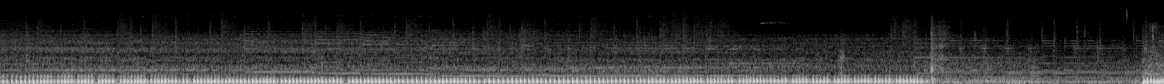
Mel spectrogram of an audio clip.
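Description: A motorcycle runs steadily and loudly up close during braking and swerving practice on a training course, its engine droning without a break before easing off near the end, then picking up again.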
